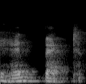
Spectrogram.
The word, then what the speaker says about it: henpecked: लिख लें आप लोग स्पेलिंग HENPECKED और उसको पढ़ेंगे हैंडपैक्ट, आखिर में टा साउंड आएगी, हैंडपैक्ट। के साइलेंस होगा HENPECKED हैंडपैक्ट।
